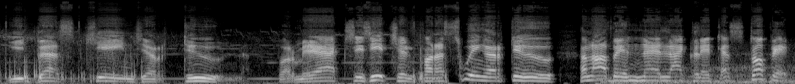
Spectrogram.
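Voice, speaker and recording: A man playing a gruff, threatening axe-wielding fighter with a gravelly Scottish accent in a fantasy game. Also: on the high side, unhurried. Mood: menacing. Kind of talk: fantasy game character acting. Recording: music behind the voice.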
